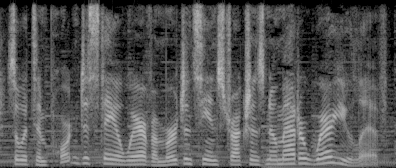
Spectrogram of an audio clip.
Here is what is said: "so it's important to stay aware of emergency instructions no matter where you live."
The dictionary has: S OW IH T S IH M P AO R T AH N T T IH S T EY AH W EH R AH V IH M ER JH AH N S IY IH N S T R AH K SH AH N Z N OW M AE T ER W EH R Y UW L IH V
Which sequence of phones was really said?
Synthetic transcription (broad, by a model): S OW IH T S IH M P AO R T N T T IH S T EY AH W EH R AH V IH M ER JH AH N S IY IH N S T R AH K SH AH N Z N OW M AE T ER W EH R Y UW L IH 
